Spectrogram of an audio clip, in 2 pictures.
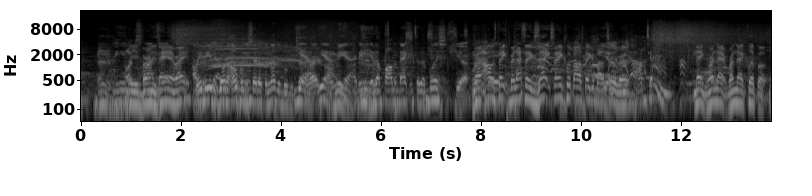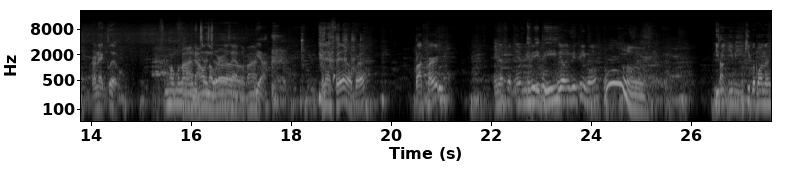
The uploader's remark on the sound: Recorded at Eskimo Joe's on Tuesday, December 19, 2023.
